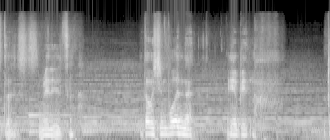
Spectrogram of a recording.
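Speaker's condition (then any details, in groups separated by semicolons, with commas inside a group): Cerebral palsy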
